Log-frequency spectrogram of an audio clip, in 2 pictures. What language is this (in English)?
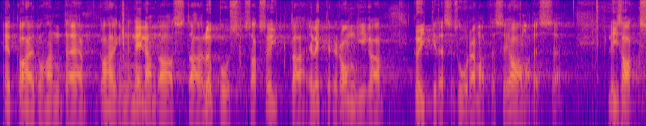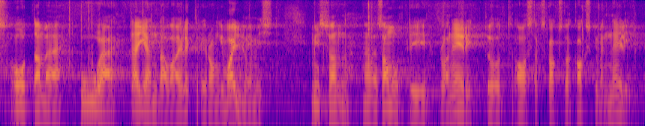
Estonian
